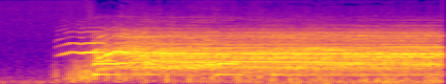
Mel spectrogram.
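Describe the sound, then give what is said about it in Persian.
After a brief quiet moment, a group of people at a group screaming gathering on the lakeshore in downtown Chicago, USA, bursts into a loud, sustained collective scream, many high voices blending into one steady wall of sound that holds to the end. “از راه داد زدن، فریاد زنی گروهی.”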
